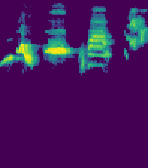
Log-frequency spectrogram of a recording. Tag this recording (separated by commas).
Animal, Wild animals, Bird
